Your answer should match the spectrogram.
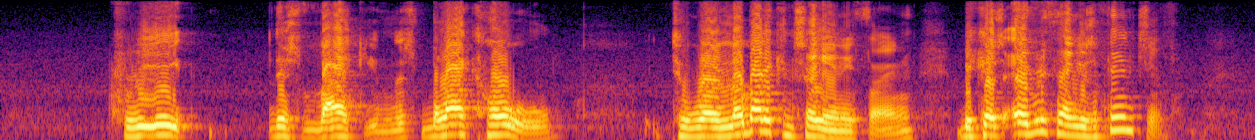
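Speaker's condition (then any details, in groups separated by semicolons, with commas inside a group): Cerebral palsy, spastic diplegia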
